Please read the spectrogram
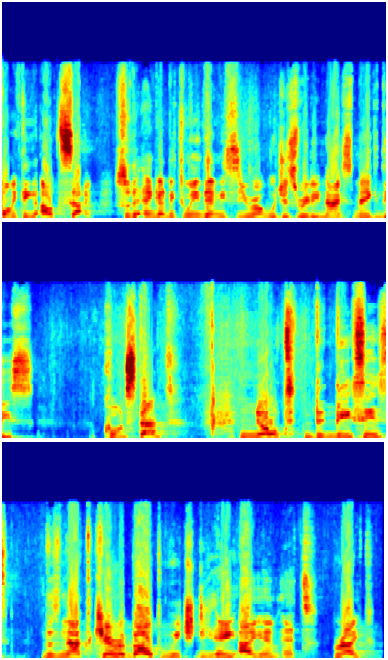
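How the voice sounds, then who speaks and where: A man with an Israeli accent talks at a fairly slow pace in a high pitch, with very wide pitch swings. Noticeable background noise is present. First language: Hebrew. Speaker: physics lecturer. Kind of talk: lecture.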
